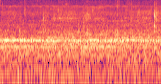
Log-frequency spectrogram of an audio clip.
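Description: Outdoor street ambience: a steady high-pitched hum holds unchanged over a low rumble.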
